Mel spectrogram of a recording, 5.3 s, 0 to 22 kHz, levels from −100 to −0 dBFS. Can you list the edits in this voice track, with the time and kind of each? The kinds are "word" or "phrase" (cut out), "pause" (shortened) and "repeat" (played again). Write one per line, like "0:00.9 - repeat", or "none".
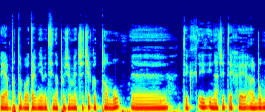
0:03.9 - word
